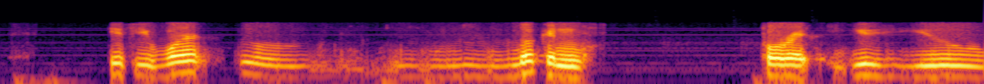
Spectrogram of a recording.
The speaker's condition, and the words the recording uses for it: Stuttering. And to the audience, please bear with me, I stutter.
